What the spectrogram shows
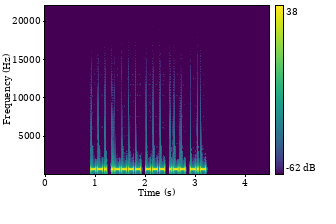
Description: Morse code, heard as a keyed tone, about 36 wpm, 700 Hz. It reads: G1OWK
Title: DXCC-100 Call Signs - 5 Characters - Repeated 3x - 35wpm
